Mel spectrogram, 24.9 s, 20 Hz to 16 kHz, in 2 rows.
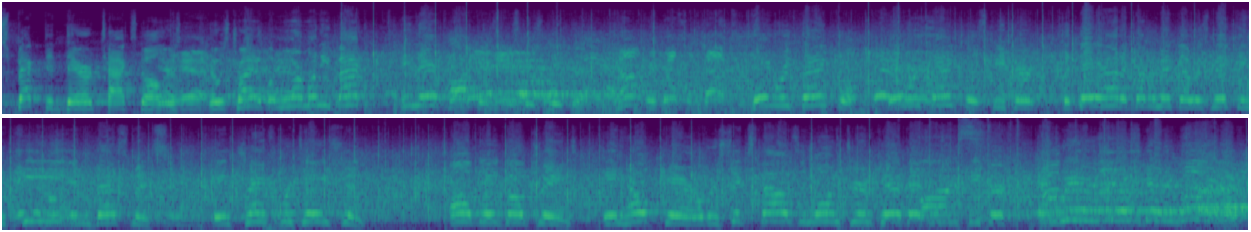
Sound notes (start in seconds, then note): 9.4 applause; 13.2 applause; 18.8 continued applause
